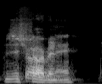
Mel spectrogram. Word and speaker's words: Charbonnet: Then the next three is Zach Charbonnet, and I hope I'm saying that right. Am I saying that right? – No, it's just Charbonnet. Sounds like a nice fine wine.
